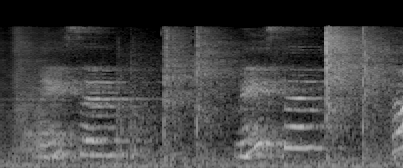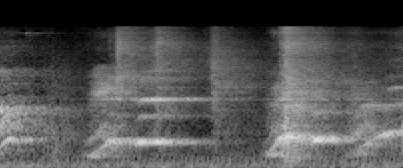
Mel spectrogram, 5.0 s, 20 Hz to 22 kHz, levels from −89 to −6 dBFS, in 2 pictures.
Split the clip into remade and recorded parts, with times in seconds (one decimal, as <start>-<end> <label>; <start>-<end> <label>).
0.0-0.4 remade; 0.4-2.9 recorded; 2.9-5.0 remade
